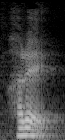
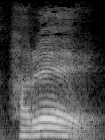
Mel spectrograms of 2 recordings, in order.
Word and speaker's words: Hare: So in Hare, for example, the first syllable is short and the second syllable is long. So it's not Hare, it's Hare.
